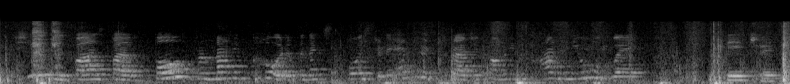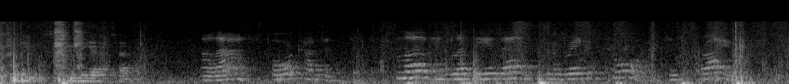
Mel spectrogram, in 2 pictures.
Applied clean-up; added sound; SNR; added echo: none; Walk, footsteps; -1 dB; reverberation time 1.2 s.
